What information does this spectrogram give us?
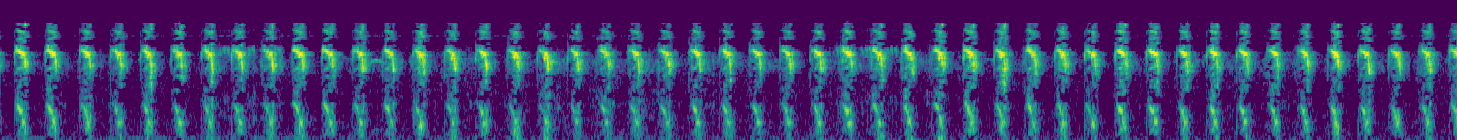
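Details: Bar-winged prinia singing energetically: a fast, steady series of sharp, high chipping notes, about two per second, continuing without pause through the whole stretch.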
